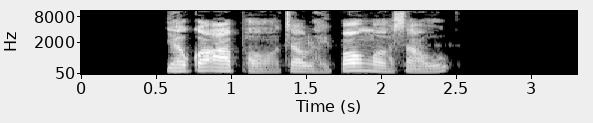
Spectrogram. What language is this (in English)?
Cantonese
